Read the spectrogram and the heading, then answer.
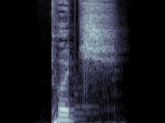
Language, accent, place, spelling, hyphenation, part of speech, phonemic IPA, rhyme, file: German, Germany, Berlin, Putsch, Putsch, noun, /pʊt͡ʃ/, -ʊt͡ʃ, De-Putsch.ogg
- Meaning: coup d'état, armed uprising, putsch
